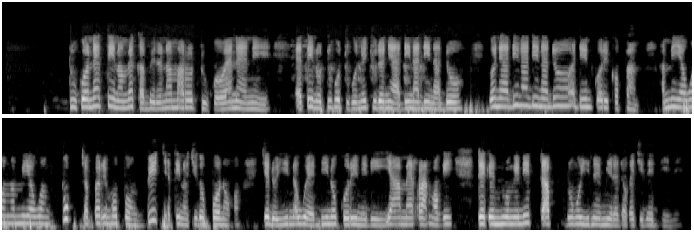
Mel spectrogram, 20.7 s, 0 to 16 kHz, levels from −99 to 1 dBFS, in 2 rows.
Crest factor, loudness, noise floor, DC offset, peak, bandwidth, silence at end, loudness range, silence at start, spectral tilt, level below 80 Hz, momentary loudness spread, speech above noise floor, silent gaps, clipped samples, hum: 24 dB; -28 LUFS; -83 dBFS; under 0.1%; -6 dBFS; 5.6 kHz; 0.35 s; 3 LU; 1 s; -8 dB/octave; -66 dBFS; 10 LU; 54 dB; none; under 0.1%; none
